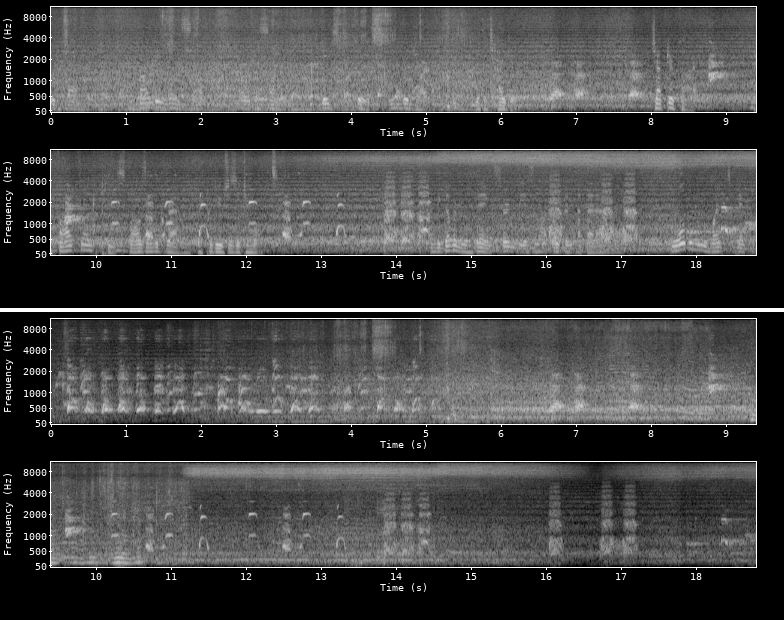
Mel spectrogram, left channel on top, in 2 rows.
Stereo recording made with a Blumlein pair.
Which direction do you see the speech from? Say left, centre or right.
left.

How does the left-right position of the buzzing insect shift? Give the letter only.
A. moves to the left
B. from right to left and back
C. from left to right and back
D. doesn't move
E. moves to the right
C.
